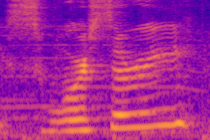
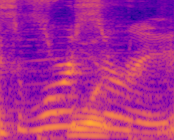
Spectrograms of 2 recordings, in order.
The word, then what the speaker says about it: Sworcery: It's called Sword, and I'm pronouncing this correctly. Sworcery. It's like Sworcery? Sworcery.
